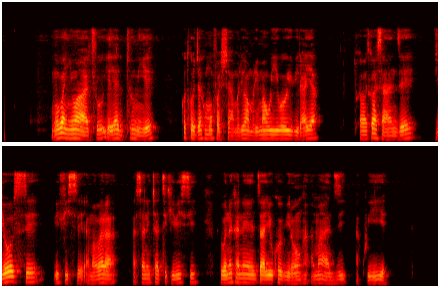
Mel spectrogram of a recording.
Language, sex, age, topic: Rundi, male, 18-24, agriculture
